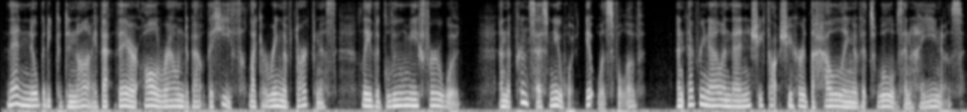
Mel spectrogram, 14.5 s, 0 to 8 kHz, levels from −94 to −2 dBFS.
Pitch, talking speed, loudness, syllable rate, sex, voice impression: 155 Hz, 190 wpm, -18 LUFS, 4.8 syllables/s, female, feminine, adult-like, slightly soft, slightly sincere, calm, slightly elegant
